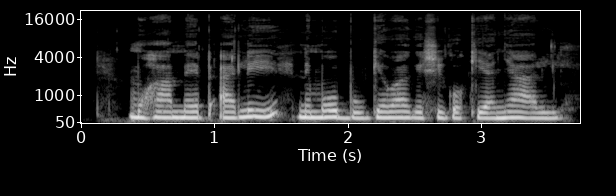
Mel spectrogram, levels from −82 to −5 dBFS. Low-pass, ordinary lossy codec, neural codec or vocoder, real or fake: 19.8 kHz; none; vocoder, 48 kHz, 128 mel bands, Vocos; fake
